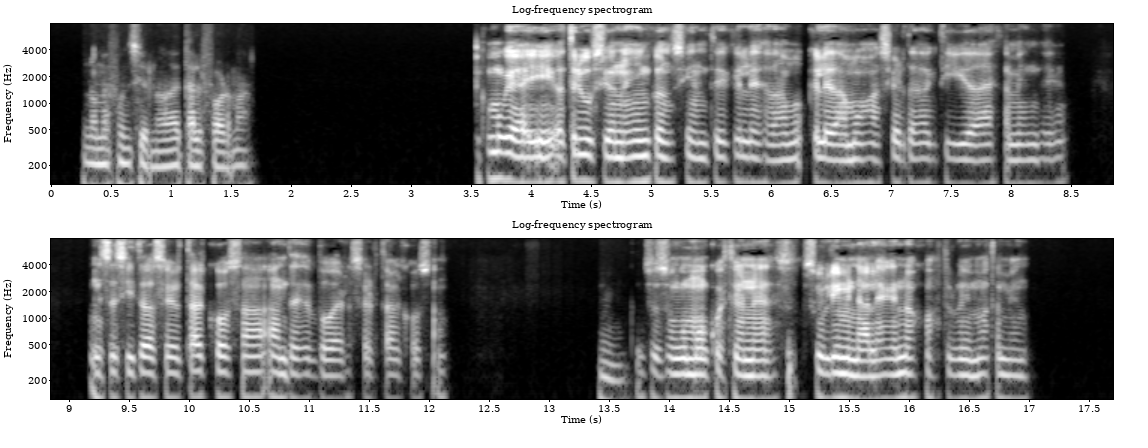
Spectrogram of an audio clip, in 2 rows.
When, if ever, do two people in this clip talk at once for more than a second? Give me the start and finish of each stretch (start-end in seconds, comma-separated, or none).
none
